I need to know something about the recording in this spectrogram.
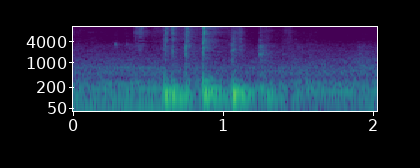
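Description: A few short, sharp clicks, clustered about half a second to a second in, as crocodile clip leads from a bench DC power supply are clipped onto a phone circuit board's battery connector.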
